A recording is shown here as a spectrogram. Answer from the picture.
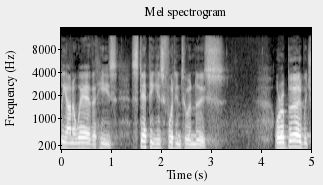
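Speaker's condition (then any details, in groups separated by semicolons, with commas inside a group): No condition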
